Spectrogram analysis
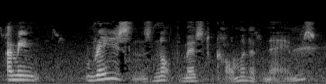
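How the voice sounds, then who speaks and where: A worldly middle-aged woman sleuth with a low, forceful voice. Her delivery swoops expressively, dry, rueful and probing, as in a radio drama. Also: sing-song, a little slow, dull audio, slight background noise, exaggerated voice. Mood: pointed, probing. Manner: dry, knowing, pointed. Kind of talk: British radio drama acting.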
